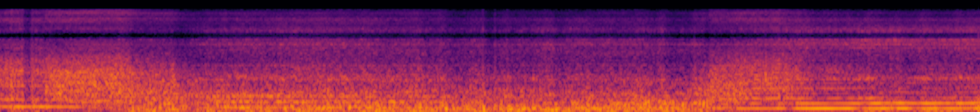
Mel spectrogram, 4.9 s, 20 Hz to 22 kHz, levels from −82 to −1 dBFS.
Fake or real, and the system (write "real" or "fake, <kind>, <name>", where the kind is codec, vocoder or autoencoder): fake, autoencoder, DAC-VAE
